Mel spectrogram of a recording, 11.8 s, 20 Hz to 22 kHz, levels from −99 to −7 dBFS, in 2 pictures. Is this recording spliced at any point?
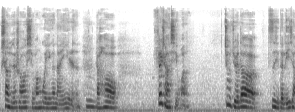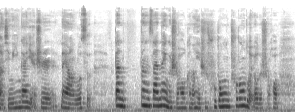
yes; 2 cuts; at 5.3 s, 8.1 s

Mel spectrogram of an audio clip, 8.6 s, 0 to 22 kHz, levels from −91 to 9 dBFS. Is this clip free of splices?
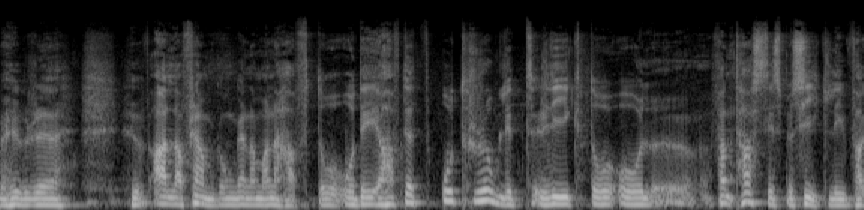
yes; 0 cuts

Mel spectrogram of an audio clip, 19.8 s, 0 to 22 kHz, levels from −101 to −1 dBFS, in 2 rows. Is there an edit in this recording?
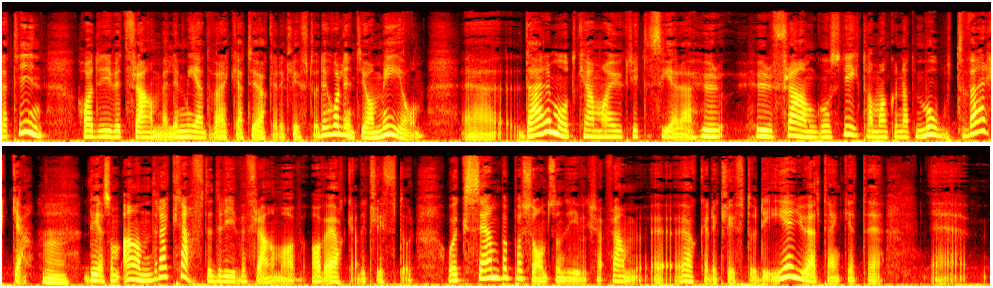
no; 0 cuts

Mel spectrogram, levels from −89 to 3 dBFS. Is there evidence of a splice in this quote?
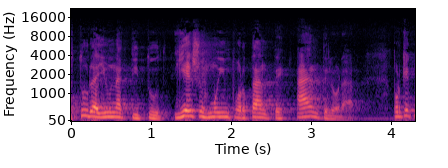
yes; 1 cut; at 1.2 s

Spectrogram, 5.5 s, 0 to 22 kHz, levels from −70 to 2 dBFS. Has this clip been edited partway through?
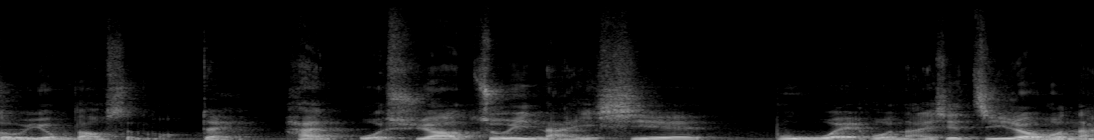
no; 0 cuts

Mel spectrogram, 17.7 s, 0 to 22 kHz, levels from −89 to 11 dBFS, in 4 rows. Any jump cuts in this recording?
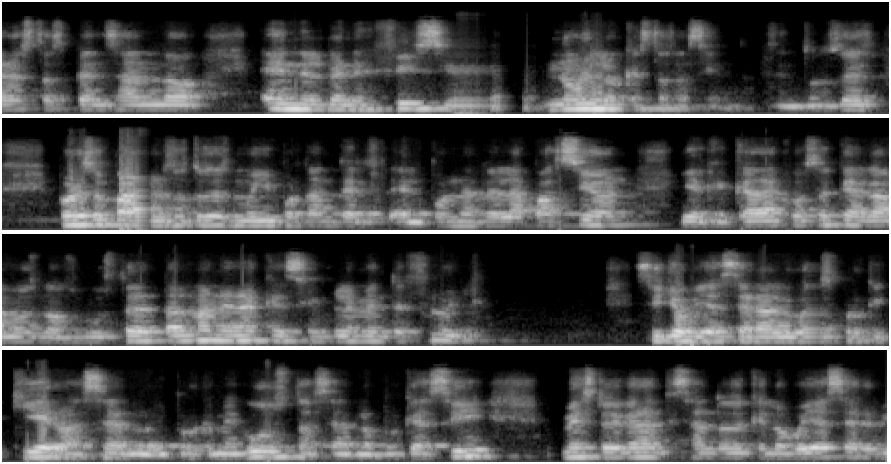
yes; 2 cuts; at 3.8 s, 11.9 s

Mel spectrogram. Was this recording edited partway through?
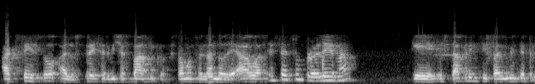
yes; 1 cut; at 2.7 s

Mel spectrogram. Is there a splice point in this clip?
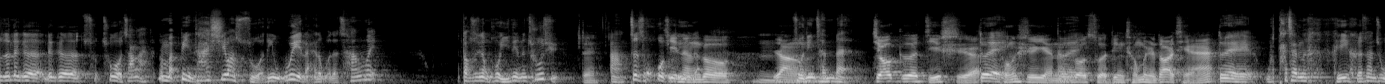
yes; 1 cut; at 1.5 s

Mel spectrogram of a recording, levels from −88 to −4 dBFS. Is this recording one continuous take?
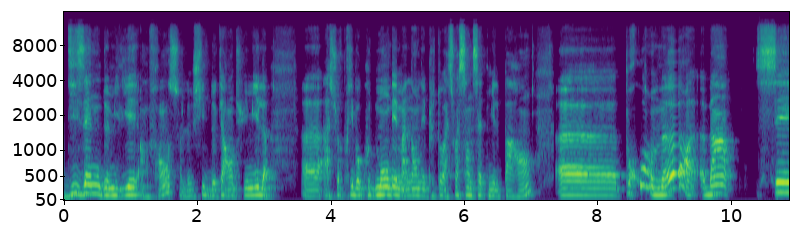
no; 2 cuts; at 4.9 s, 7.3 s

